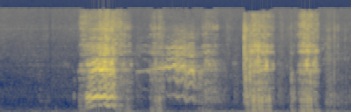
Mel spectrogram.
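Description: Horse whinnying: one loud call starting about a second in, followed by a string of shorter, noisier pulses.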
